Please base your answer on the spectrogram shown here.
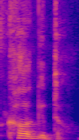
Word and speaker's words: Kogito: Coito is that what? Cojito or Kito? Kito or Kito. Um, okay. Let's Let's say it's coito. Okay. Or kito. It's kito. Kito.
